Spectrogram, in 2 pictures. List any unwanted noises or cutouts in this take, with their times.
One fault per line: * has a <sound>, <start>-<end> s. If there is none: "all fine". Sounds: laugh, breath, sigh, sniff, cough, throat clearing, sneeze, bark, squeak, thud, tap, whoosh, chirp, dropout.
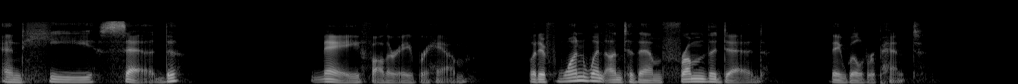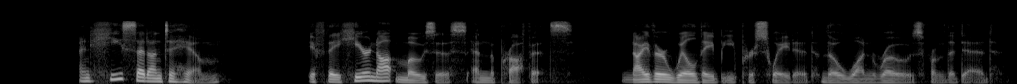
all fine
